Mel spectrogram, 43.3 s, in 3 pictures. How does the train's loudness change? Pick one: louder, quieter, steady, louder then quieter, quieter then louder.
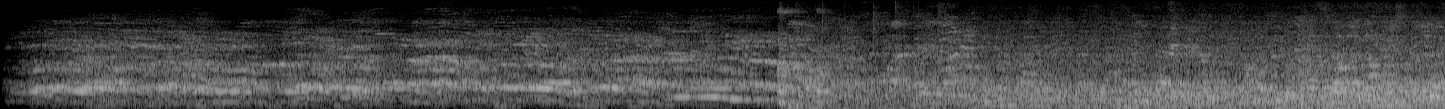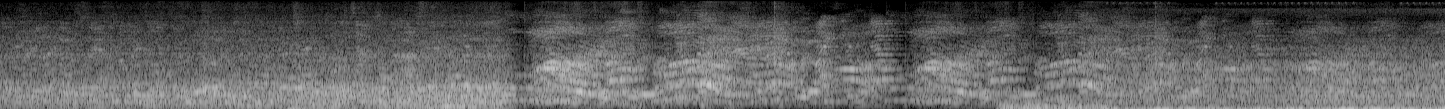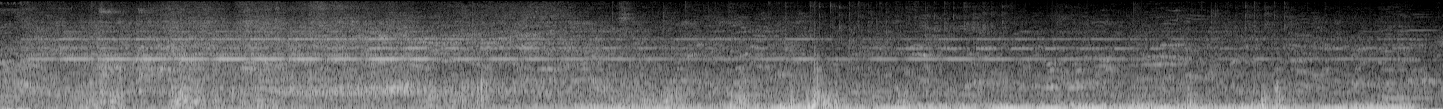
louder.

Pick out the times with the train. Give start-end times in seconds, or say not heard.
24.4-43.3.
